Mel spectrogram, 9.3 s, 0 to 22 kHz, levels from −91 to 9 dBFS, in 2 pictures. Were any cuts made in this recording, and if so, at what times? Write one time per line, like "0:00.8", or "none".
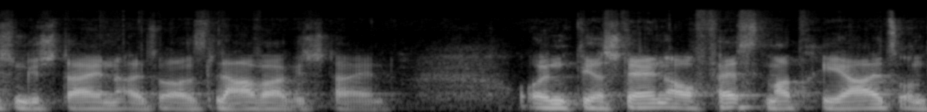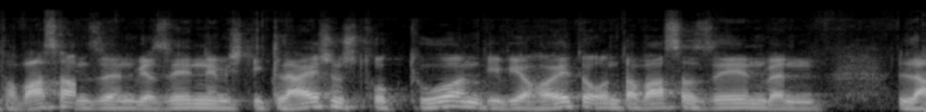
0:03.8
0:05.0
